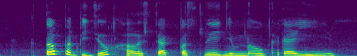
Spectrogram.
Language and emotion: Russian, positive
